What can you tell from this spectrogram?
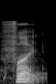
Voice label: "foot", phonemes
